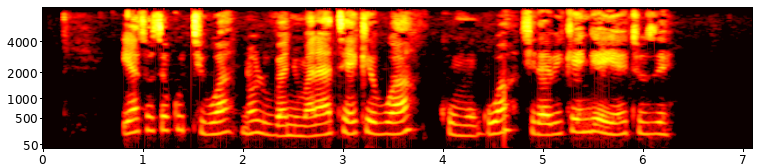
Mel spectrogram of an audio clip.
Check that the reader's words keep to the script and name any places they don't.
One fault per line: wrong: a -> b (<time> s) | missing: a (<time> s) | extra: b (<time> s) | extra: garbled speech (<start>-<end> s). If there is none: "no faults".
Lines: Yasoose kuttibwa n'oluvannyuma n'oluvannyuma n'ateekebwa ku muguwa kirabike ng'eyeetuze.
missing: n'oluvannyuma (2.7 s)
